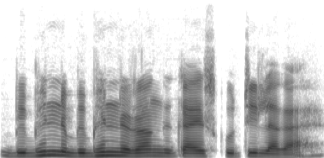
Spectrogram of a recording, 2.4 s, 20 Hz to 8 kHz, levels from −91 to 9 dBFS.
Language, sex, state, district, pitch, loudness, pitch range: Hindi, male, Bihar, Saran, 155 Hz, -16 LUFS, 145-170 Hz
